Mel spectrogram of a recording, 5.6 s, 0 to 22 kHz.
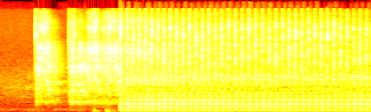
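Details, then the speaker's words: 800cc engine in a homemade pulling tractor, first test run in neutral with the air box and half the carb covers fitted: starter whirr, then it catches at once into a deep, steady, even rumble. Normal running. "it sounds much better with the air boxes on or air box and half a half of carb covers just really listen to that rumble"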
